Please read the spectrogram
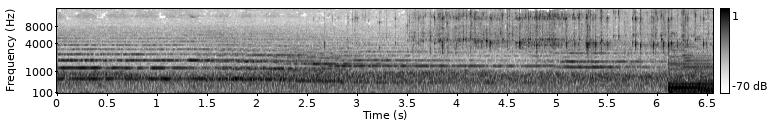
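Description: Slow musical introduction of an Andean huayno: long held flute notes with clear overtones over a steady hissing background, the melody stepping down in pitch about halfway through.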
